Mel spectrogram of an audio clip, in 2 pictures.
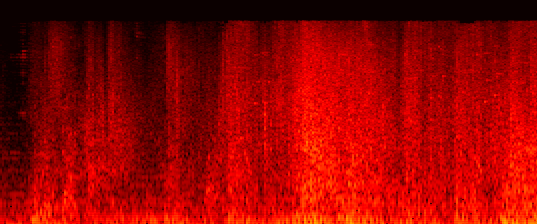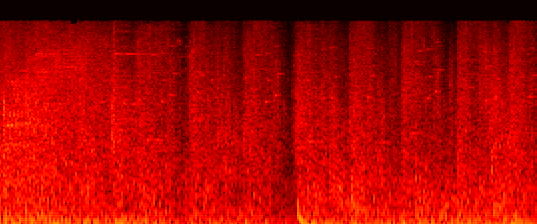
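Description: Game spells blast and crackle in a fast fight.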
